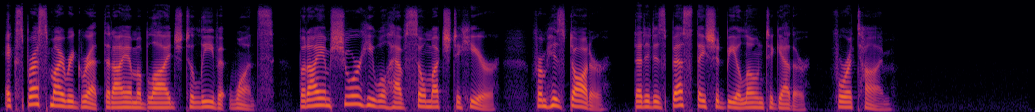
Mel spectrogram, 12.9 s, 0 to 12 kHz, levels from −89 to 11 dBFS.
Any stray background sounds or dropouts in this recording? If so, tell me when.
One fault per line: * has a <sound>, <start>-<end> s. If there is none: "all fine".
all fine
